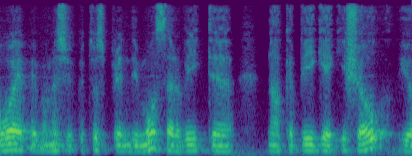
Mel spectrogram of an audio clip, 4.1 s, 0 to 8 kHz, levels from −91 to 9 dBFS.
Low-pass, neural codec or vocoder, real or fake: 7.2 kHz; codec, 16 kHz, 0.4 kbps, LongCat-Audio-Codec; fake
